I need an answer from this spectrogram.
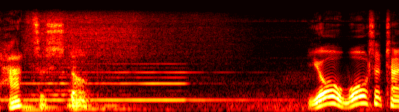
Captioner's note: steam sizzling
